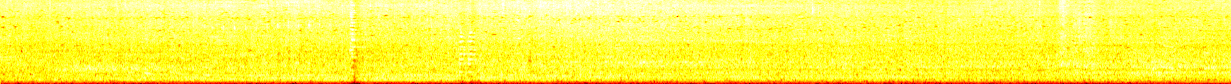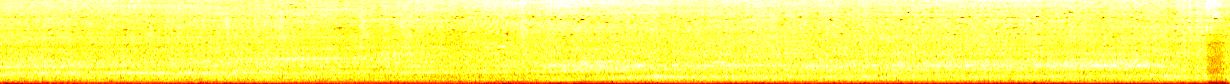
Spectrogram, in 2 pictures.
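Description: Road traffic on wet pavement: truck and car engines running, tyres hissing on the wet road, and horn toots. About two-thirds of the way in, a heavy diesel cargo truck's engine gets louder as it pulls up and around a steep hairpin under load, its rear wheels struggling for grip on the wet surface.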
